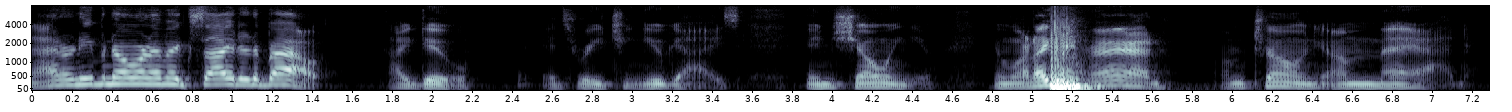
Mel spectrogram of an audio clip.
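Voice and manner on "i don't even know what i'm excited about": much higher, loud, fast burst of excitement; real excitement. Real, not acted. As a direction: let the thrill bubble over. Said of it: "I am really excited when I say that".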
